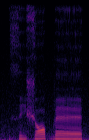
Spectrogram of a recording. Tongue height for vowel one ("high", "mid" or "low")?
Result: high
